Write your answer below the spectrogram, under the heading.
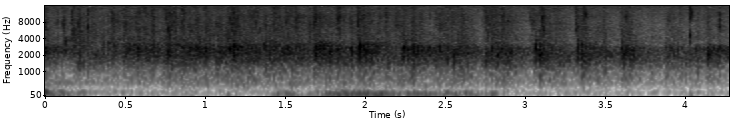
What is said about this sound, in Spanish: Dan un fuerte aplauso al Señor.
